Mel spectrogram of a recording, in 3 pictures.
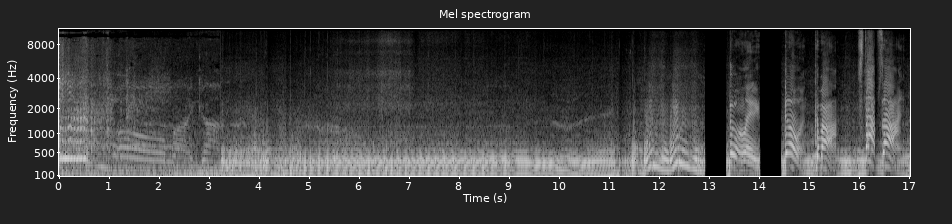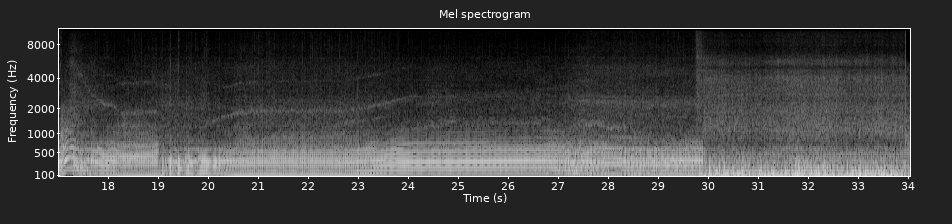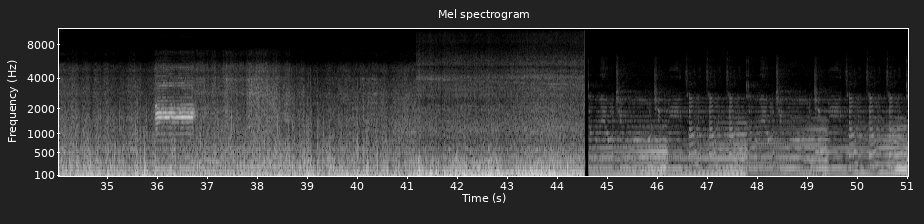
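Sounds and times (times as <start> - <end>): motorcycle running at speed: 0.0 - 1.1, 3.2 - 12.9, 14.5 - 44.6
motorcycle engine accelerating: 0.0 - 1.2, 3.1 - 13.0, 16.9 - 44.6
wind rushing over microphone: 3.2 - 7.4, 29.9 - 44.6
brief high tone: 36.0 - 36.8.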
